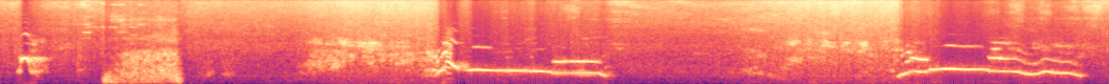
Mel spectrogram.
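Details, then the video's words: While being groomed, Mila the Siberian Husky gives two separate drawn-out whines with wobbling pitch, separated by loud bursts of blower or water noise. "Talking Husky"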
